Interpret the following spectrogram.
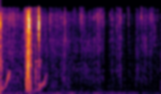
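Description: Sound effects for an animated logo: two short rising pops, each starting with a click, about a third of a second apart near the start.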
